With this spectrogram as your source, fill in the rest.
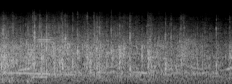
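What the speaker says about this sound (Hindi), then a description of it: "अच्छा लगे तो तालियों से बताते हैं" A large audience applauds at a Hindi poetry gathering (kavi sammelan), a thick, continuous wash of clapping with a voice mixed in underneath.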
